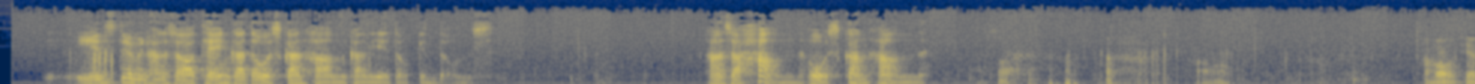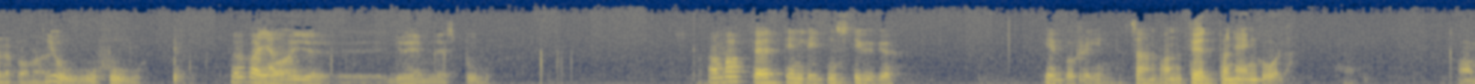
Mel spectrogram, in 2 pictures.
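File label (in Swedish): Revsund Jämtland, dialekter; Folkminnen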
